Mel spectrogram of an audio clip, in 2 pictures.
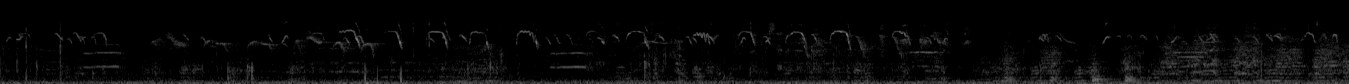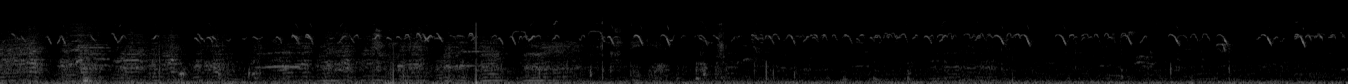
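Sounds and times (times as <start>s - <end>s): chicks peeping: 0.0s - 26.9s.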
